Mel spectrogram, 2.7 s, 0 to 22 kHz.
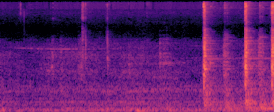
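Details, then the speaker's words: Nordyne M1MB 056A furnace, no heat, four-flash lockout for failed ignition, igniter working. Gas valve powered directly from the transformer gives sharp clicks but no gas flow. Gas valve bad. "clicks no gas gas valve was bad cannot get anything to come out"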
